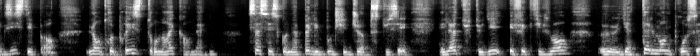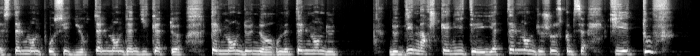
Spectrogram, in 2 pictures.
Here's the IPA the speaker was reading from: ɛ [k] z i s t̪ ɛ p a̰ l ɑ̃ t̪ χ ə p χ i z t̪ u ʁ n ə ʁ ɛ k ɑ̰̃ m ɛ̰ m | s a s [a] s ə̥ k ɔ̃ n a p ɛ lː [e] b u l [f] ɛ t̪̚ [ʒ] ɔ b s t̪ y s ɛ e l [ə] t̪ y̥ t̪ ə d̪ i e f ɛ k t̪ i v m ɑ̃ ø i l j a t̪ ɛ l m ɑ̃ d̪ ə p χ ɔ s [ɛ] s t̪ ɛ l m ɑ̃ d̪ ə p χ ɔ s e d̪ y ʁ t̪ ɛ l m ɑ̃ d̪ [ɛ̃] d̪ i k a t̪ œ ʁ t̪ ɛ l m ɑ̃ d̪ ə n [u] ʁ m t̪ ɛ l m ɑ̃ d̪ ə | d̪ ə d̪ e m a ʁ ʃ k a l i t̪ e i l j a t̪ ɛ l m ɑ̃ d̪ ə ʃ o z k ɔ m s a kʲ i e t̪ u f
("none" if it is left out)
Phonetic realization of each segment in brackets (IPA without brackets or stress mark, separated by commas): ɡ, ɛ, e, ʃ, ʒ, a, ɛ, ɛ̃, ɔ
